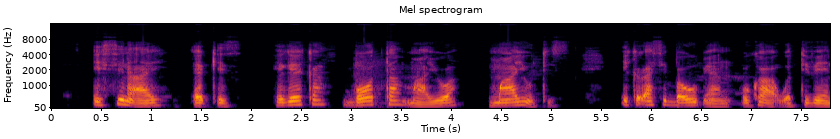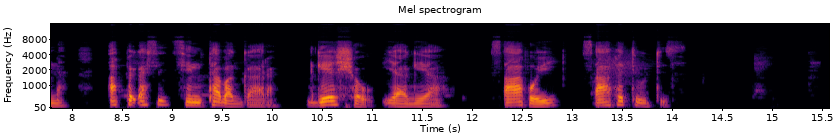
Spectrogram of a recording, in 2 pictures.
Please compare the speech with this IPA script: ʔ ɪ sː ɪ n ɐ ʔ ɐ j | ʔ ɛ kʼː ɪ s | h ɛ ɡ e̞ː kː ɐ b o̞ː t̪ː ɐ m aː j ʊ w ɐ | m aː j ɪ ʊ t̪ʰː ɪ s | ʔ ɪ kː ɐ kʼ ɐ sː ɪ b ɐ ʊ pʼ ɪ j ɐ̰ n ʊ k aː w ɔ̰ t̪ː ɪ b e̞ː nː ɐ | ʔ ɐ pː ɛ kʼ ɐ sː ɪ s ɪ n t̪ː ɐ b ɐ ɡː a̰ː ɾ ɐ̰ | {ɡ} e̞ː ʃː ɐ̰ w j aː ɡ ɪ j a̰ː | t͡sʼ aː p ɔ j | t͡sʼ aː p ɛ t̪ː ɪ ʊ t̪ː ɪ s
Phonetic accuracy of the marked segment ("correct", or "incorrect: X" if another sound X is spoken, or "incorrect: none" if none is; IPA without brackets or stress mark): correct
